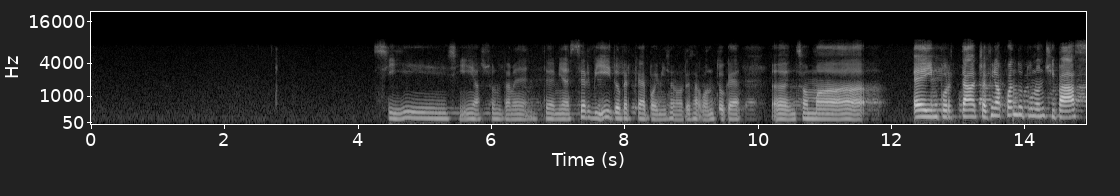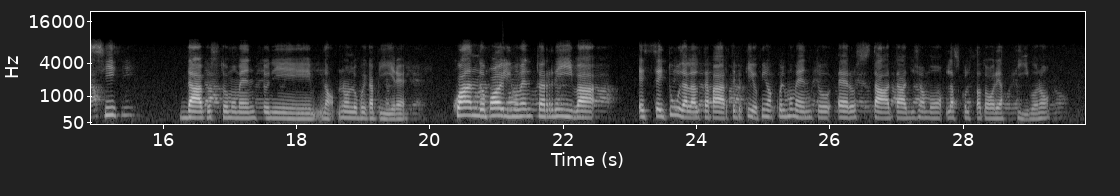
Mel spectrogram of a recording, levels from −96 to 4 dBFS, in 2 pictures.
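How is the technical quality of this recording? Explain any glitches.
The recording has two problems: a constant echo and six brief dropouts. The audio is speech carried over an Opus call path, and nothing appears above 8 kHz.

Echo with no canceller runs throughout. The far end's loudspeaker feeds its microphone, so a thin copy returns about 17 dB quieter and roughly a fifth of a second late. On a spectrogram it appears as a faint, delayed duplicate of every syllable.

Short concealed packet loss occurs at 8.71, 10.79, 13.81, 17.95, 21.08 and 25.34 s. The decoder extrapolated across 20 ms gaps, and a 40 ms gap at 17.95 s. Each sounds like a brief smear or wobble and shows as a smoothed, blurred sliver in the spectrogram.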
